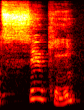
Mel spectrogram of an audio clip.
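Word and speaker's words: Souki: shoot up so quickly they're called Suki and that is spelled s o u K I I'm not sure where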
